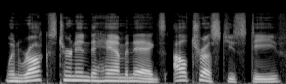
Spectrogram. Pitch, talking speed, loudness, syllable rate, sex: 155 Hz, 230 wpm, -17 LUFS, 4.8 syllables/s, male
